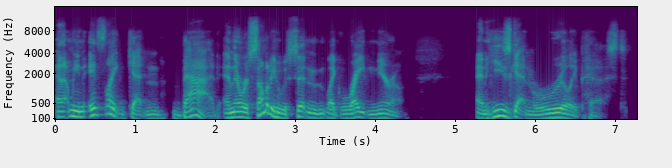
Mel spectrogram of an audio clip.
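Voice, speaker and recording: A middle-aged man co-hosting a podcast, telling a story in a rambling, animated way with many restarts and asides. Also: fairly low pitch, moderate pace, husky. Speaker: podcast co-host. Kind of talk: casual storytelling chat.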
